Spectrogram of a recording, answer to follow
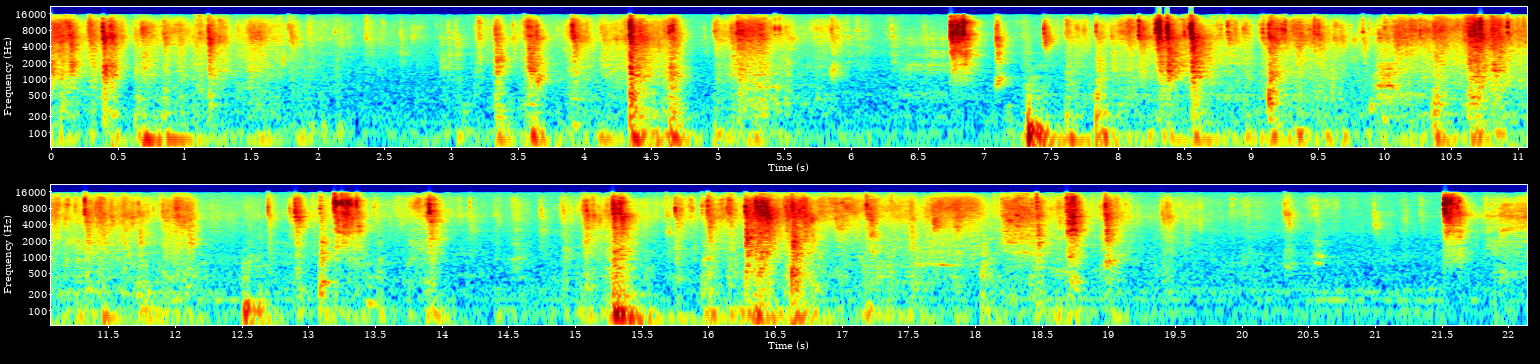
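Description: A cardboard shipping box being cut and torn open: packing tape slit and ripped off, and flaps pulled apart, in an irregular run of short rips, scrapes and rustles with a few dull knocks as the box is handled.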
